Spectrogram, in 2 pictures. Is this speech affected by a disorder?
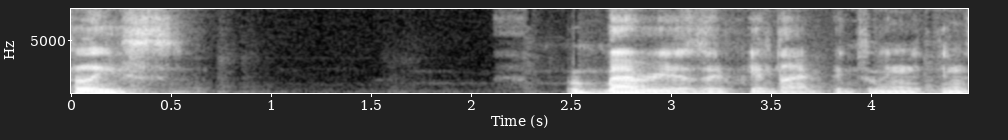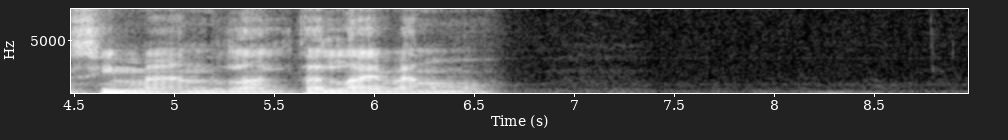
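Yes: brain injury; severe.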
